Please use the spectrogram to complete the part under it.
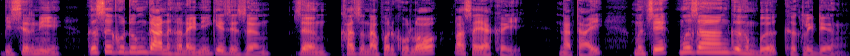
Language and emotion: Bodo, happy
